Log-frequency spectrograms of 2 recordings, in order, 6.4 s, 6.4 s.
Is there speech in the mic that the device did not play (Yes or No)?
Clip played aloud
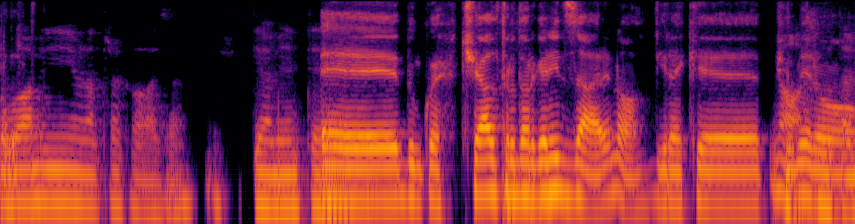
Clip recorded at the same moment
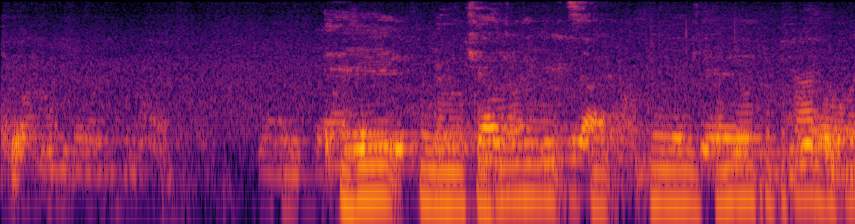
Yes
